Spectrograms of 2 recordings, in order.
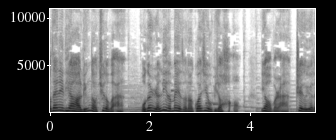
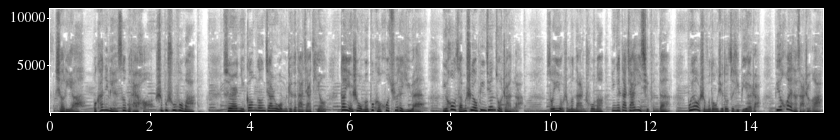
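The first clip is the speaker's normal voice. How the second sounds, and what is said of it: Quiet whispered speech. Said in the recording (Chinese): “凑到他耳边小声地说”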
